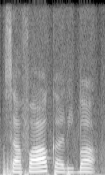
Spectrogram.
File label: clean, oriya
